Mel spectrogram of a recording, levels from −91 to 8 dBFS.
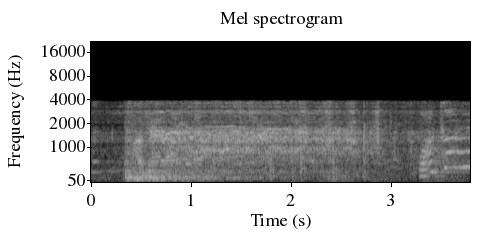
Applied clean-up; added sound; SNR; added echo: none; Chicken, rooster; 14 dB; reverberation time 2.2 s.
